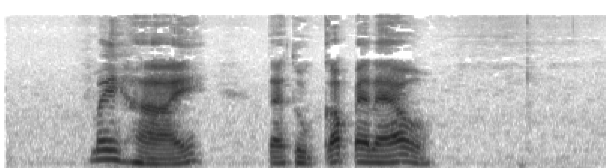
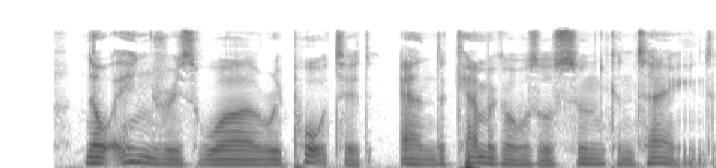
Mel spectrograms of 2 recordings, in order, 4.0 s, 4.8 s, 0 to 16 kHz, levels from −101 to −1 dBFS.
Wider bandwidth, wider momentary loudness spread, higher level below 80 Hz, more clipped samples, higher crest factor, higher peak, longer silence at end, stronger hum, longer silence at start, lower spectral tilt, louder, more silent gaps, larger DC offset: first, 11.5 kHz vs 8.2 kHz; first, 10 LU vs 6 LU; second, -60 dBFS vs -54 dBFS; neither; about the same, 22 dB vs 22 dB; first, -2 dBFS vs -22 dBFS; first, 1.15 s vs 0 s; neither; about the same, 0.6 s vs 0.55 s; about the same, -4.5 dB/octave vs -5 dB/octave; first, -20 LUFS vs -43 LUFS; neither; neither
